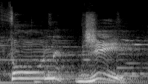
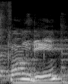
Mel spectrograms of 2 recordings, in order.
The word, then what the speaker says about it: fungi: Like I was explaining before, it's just a cornmeal, it's a polenta, and it's pronounced Fungi. If you look at the spelling, it says fungi, but it's called Fungi.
